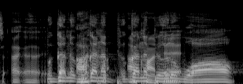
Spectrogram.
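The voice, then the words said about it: Imitates another person's voice. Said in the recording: “Who's got the best Donald Trump? ... That was trash.”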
